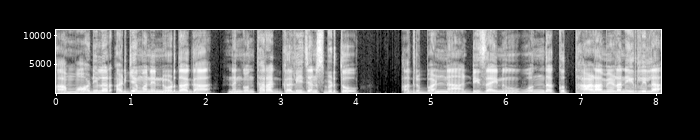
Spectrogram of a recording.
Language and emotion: Kannada, disgusted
